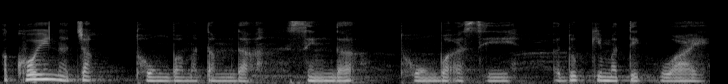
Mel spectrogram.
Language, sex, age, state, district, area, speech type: Manipuri, female, 18-30, Manipur, Chandel, rural, spontaneous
